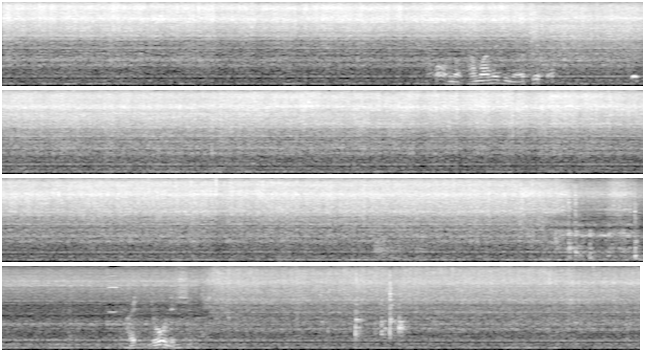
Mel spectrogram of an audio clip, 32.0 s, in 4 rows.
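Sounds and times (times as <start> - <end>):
onions sizzling in a frying pan: 0.0 - 32.0
metal lid knocking onto pan: 28.4 - 29.1.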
